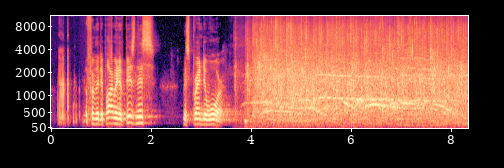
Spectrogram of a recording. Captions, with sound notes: - From the Department of Business, Miss Brenda Warr. (audience applauds)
